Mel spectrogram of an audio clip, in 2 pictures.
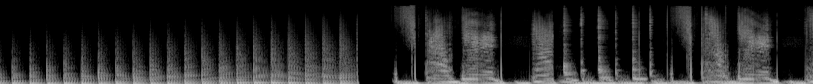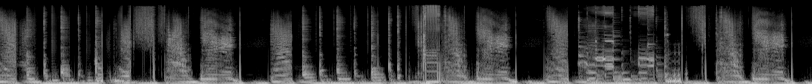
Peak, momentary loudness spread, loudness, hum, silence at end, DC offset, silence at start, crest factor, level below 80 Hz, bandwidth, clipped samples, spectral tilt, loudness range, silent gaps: -2 dBFS; 8 LU; -25 LUFS; none; 0 s; under 0.1%; 0 s; 22 dB; -26 dBFS; 17 kHz; under 0.1%; -4.5 dB/octave; 6 LU; 3.61-3.91 s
